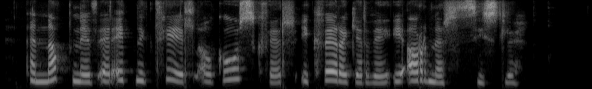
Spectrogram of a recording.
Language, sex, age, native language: Icelandic, female, 20-29, Icelandic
